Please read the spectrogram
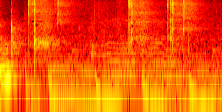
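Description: Crab leg shell crunching and snapping in several short, sharp cracks as it is squeezed in a metal crab cracker.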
